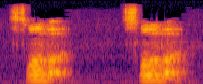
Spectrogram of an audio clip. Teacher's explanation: با قلقلہ ہے، double sound آئے گا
